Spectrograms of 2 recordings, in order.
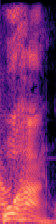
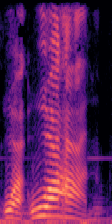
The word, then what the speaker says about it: Wuhan: Wuhan. Wuhan. Wuhan. – Tenés que con, ¿Me entendés? – Ah, perdón, Uno, dos, tres. Wuhan.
